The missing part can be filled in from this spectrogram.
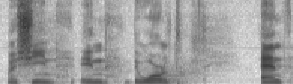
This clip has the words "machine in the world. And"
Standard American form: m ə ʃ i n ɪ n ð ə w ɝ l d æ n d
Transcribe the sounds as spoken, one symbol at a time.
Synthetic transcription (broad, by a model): m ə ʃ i n ɪ n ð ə w ɝ l d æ n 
